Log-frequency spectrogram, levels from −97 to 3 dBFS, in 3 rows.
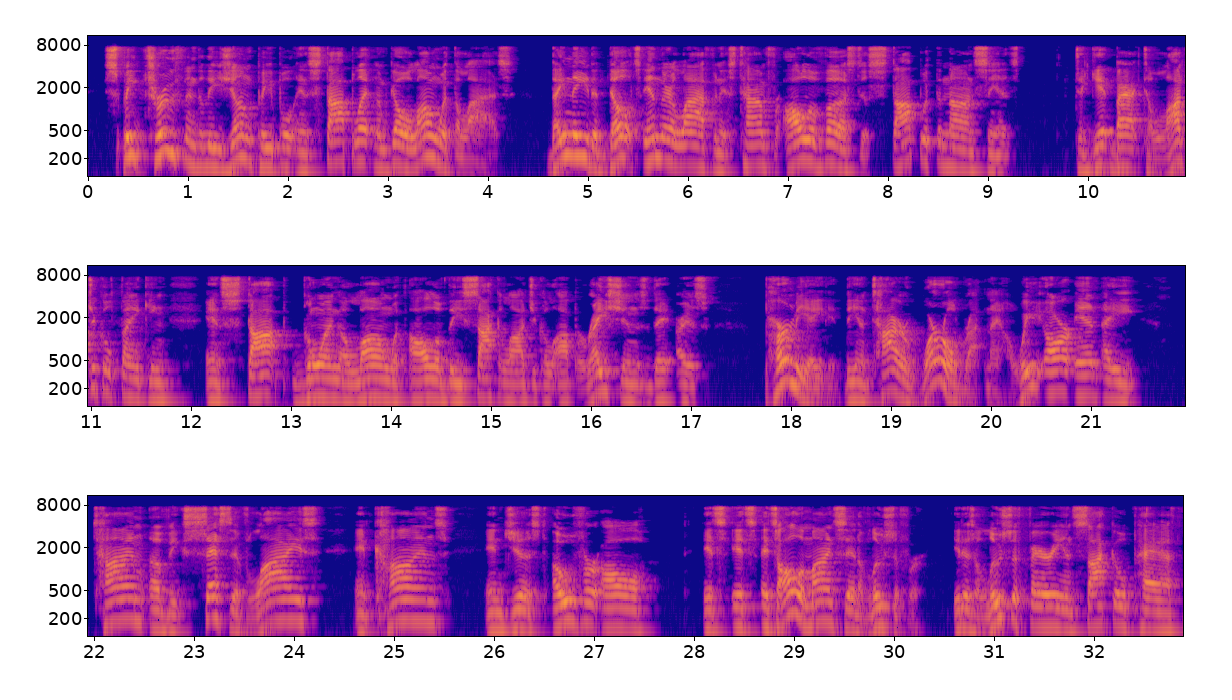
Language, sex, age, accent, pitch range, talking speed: English, male, 30-49, American, 125-180 Hz, 150 wpm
